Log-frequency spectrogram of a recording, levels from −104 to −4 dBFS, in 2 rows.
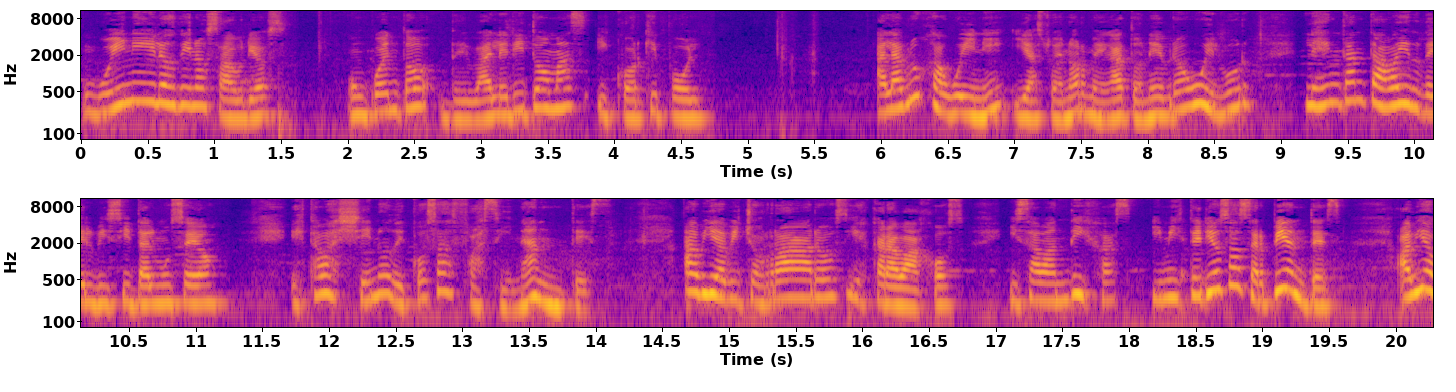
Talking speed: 135 wpm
